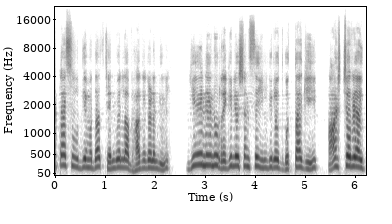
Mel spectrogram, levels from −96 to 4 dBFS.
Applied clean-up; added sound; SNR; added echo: neural mask model DeepFilterNet 3.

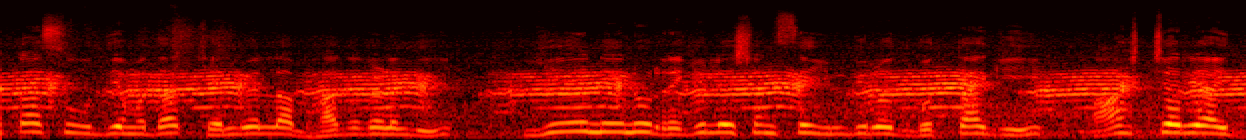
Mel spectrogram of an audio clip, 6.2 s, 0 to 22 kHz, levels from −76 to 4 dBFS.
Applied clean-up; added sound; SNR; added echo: none; Rain / Frog; 2 dB; none.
